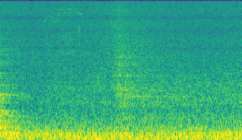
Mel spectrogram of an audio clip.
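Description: Near silence, with one faint breath about a second in from a man doing a controlled leg-lowering exercise, breathing in time with the movement.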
